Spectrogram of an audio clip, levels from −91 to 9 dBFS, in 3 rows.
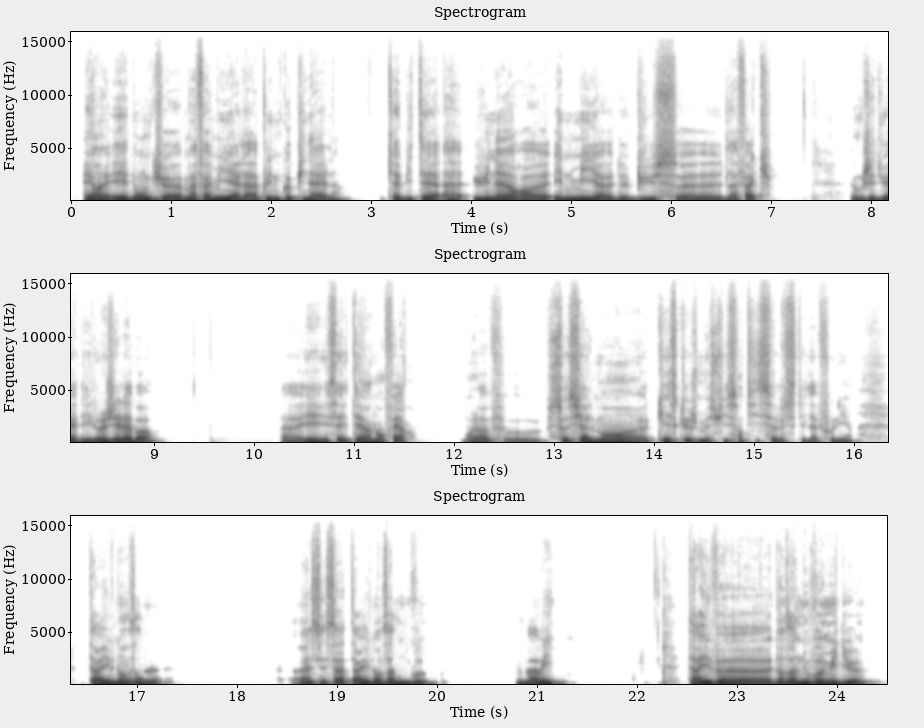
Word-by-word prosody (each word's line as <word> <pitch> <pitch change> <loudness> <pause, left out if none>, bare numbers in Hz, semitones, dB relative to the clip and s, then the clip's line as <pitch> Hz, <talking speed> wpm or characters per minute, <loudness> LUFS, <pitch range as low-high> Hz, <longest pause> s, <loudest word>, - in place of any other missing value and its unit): Et 110 - +3
en 100 -1 +4
et 100 +1 +3
donc, 120 +4 +3
heu, 100 -1 +2
ma 105 +1 +2
famille, 110 +3 +4
elle 100 -6 +1
a 85 - -2
appelé 100 +7 -1
une 120 - +2
copine 120 -2 -2
à 95 - 0
elle, 85 - -5 0.5
qui - - -5
habitait 100 +2 -1
à 90 0 -4
1 135 +2 +1
heure, 120 -4 +1
heu, 95 -3 -1
et 110 - +1
demie, 115 0 +3
heu, 80 -6 0
de 95 +2 -4
bus, 110 +3 -6
heu, 85 -1 -4
de 85 - -10
la 90 0 -3
fac. 90 - -6 0.8
Donc, 95 0 -4
j'ai 95 +2 -2
dû 95 +2 -1
aller 90 +1 -1
loger 120 +6 +2
là-bas. 105 -8 +1 1.3
Heu 85 +1 -5
et 95 -2 +1
ça 85 +3 -4
a - - 0
été 95 +5 -1
un 100 -3 0
enfer. 105 +1 -4 0.5
Voilà 95 +1 -4
faut 85 0 -12
socialement, 110 -1 0
heu, 85 -1 -5
qu'est-ce 110 +6 -3
que 105 - -3
je 95 - -7
me 100 -1 -1
suis 90 +1 -10
senti 90 -2 -11
seul, 95 +5 -8
c'était 85 - -15
de - - -10
la 70 - -9
folie, 80 +3 -8
hein. 85 - -11 0.5
Tu - - -2
arrives 125 +3 +4
dans 105 -4 +2
un 100 0 0 1.4
ouais, 120 - -1
c'est 115 -5 -4
ça. 135 +9 0
Tu 135 - -6
arrives 105 0 +4
dans 105 +1 +3
un 110 - +5
nouveau 110 +4 +2 0.9
bah 100 +2 +1
oui! 240 - +2 1.2
Tu - - -1
arrives, 115 +2 +6
heu, 105 -2 +3
dans 105 +1 +1
un 110 - +4
nouveau 130 +7 +5
milieu. 115 -8 +2
100 Hz, 195 wpm, -22 LUFS, 95-115 Hz, 1.4 s, arrives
